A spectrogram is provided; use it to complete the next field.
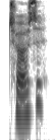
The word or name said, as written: tosse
